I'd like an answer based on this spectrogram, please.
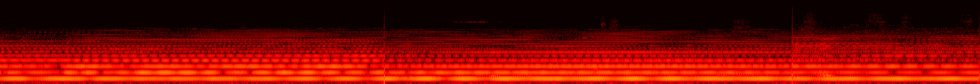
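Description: A horn sounding one long, steady note, rich in overtones, held without a break.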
